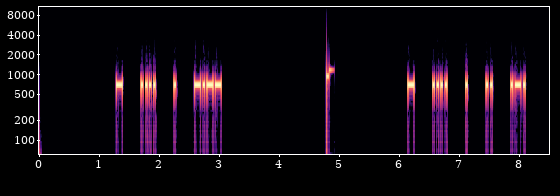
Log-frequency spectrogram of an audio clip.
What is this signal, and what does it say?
Morse code, heard as a keyed tone, about 36 wpm, spaced as for 20 wpm, 690 Hz. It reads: THEY THEIR
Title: 3x Character Spacing - Top 100 Words - 35wpm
